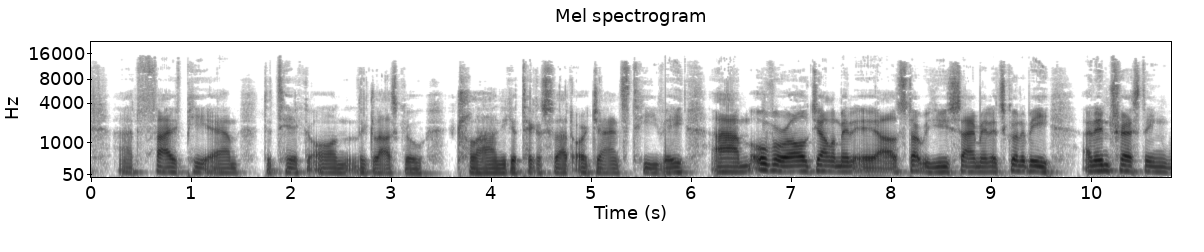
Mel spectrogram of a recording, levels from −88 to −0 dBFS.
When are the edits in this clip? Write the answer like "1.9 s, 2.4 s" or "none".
none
